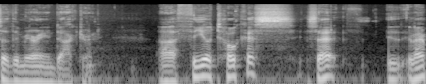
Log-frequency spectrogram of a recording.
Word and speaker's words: Theotokos: about the tenants of the Maran do uh theotokos is that am I pronounce it that right theot theot yes okay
